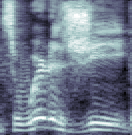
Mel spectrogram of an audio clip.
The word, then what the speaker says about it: Xi: For Xi, am I pronouncing that right, Dex? Xi? Xi, okay. I pronounced it wrong the other day. Dex like, no, it's like this.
